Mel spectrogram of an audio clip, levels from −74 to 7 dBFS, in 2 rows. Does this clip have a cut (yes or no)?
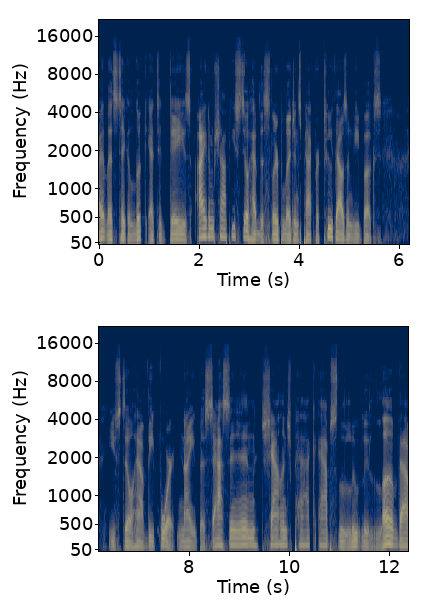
no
